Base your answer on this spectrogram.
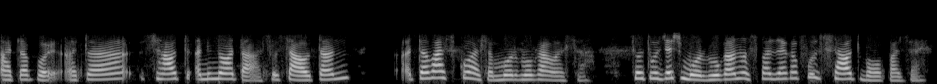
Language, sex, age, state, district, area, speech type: Goan Konkani, female, 18-30, Goa, Murmgao, urban, conversation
